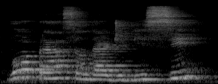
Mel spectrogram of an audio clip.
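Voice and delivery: "bici-" left hanging on a rise; broken off mid-word. Shown as a demonstration. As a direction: cut the word after a lifted "bici-". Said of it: "não deu mais ali naquela linha". ("bici-" suspenso, palavra cortada no meio)

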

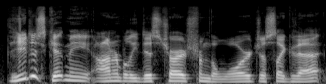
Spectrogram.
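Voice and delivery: usual speaking voice

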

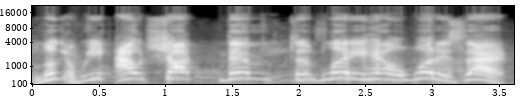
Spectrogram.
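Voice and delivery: frustrated outburst. Real, not acted. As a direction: vent at the unfair result. Furious at losing the game.

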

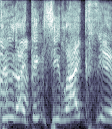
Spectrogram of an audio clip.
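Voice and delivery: high, laughing retold punchline; loud, amused delivery of the friend's line; cracking up. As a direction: barely get the line out through laughter.

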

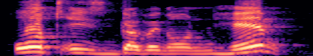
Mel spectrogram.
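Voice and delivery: slow, loud, indignant question; stern demand. A narrator's reading. Father bursts into his daughter's bedroom, stern demand. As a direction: demand an explanation slowly. Outraged father arrives at the scene.

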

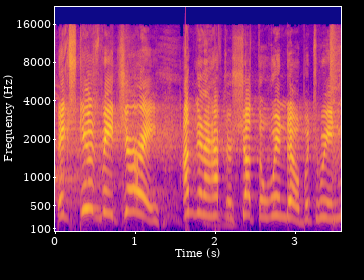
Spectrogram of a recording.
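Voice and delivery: laughing shout. Acted. Judge yelling over the noise.

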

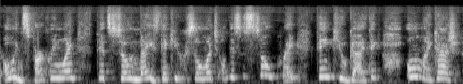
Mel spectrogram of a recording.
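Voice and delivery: high, bubbly over-the-top praise; gushing dinner guest. Retold or imitated. Guests raving to the host about dinner, high gushing voice. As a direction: rave like a thrilled guest, voice up high. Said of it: "what are the people gonna ask you?".

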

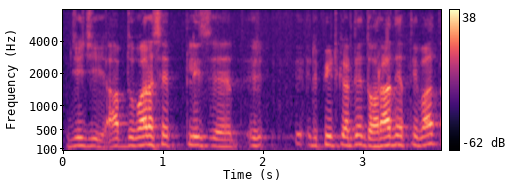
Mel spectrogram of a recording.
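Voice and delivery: speaking up to a bad line. Real, not acted. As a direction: raise the voice so the caller hears. Asking caller to repeat.

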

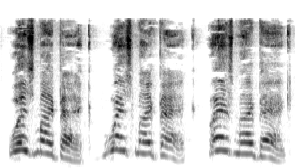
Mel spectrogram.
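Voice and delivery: high, fretful repeated question; frantic passenger. Retold or imitated. Guy on the sinking plane worrying about luggage, mock frantic. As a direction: whine for the lost bag.

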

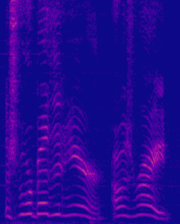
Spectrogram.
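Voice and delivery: loud and high, triumphant; excited. Real, not acted. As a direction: shout it like you won. Triumphant discovery in game.

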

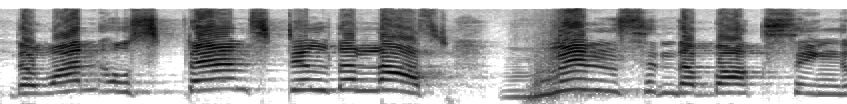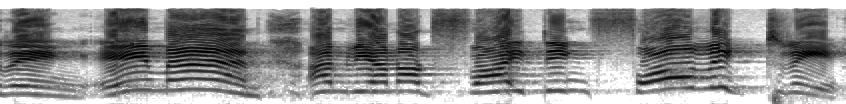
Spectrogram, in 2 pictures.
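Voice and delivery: high, loud preaching at full force; fiery preaching. Acted. Preacher exhorts congregation at full force.

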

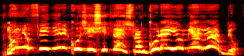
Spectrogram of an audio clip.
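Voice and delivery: tiny canary yelling back, high and fast; squeaky little bird. Acted. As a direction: chirp it out indignant and quick. Tweety answering Sylvester.

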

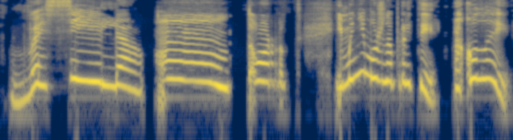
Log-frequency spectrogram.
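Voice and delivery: put-on high squealing child voice; excited kids. Children thrilled at the teacher's wedding news, high squeals. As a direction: squeal with delight like a little kid.

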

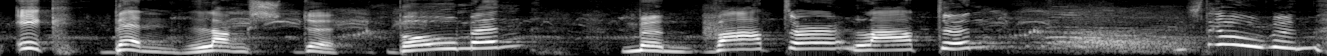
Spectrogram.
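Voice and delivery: slow, drawn-out poem recital; reciting a rhyme. Pretend. Bobby reads his rhyming note to Ernst, drawn-out recital. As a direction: stretch each word like a silly poem. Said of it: "Ik maak er een rijmpje van".

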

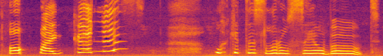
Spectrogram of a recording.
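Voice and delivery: very high, delighted squeal; excited squeal. Real, not acted. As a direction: shriek with joy at the surprise. Opening mystery bag.

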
